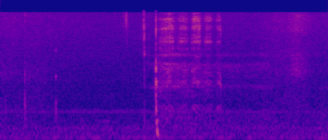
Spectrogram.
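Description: A stylus tapping once on a tablet screen about a second in, followed by a brief light scratching.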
